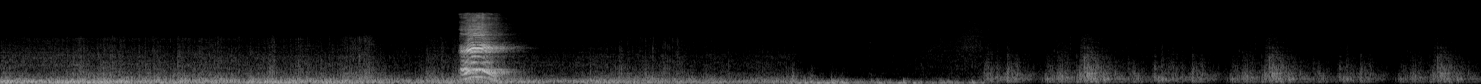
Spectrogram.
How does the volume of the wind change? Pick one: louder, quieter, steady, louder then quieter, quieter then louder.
quieter.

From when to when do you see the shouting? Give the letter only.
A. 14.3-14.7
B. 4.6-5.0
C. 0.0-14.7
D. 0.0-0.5
B.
